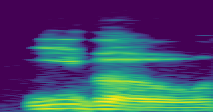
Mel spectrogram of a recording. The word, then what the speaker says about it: Iwo: Evo. See, his name is IWO, but his name is pronounced Evo.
